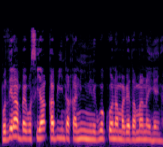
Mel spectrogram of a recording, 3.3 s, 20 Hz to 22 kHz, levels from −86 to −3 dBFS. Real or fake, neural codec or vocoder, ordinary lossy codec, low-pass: real; none; MP3, 48 kbps; 14.4 kHz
